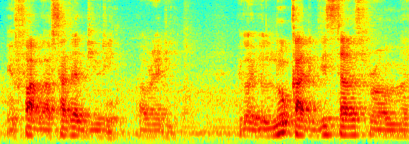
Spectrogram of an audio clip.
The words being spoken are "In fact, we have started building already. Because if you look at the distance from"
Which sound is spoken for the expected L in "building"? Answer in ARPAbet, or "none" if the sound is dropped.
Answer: none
